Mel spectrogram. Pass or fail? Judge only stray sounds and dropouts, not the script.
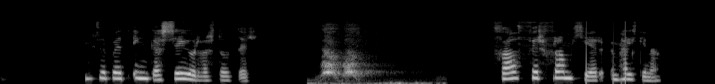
fail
